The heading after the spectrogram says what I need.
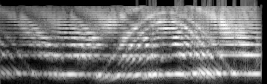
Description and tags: Ideal for making house music
Created with audacity and a bunch of plugins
